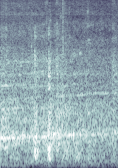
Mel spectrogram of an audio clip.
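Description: A tram rumbles past nearby with a low rolling drone and a couple of soft wheel clacks.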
